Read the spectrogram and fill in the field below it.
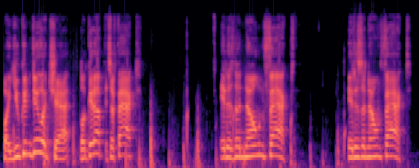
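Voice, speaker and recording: A man's voice: high-pitched, moderate pace, pushed and bright, clear, resonant tone. A young man live-streaming a game, chatting casually with his viewers and often repeating himself. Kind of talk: live gaming stream chat.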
